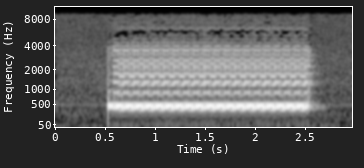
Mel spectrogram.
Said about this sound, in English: We are going to see if we can get Tom on here. We'll just change topics in midstream. We'll see if Tom will pick up the phone.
